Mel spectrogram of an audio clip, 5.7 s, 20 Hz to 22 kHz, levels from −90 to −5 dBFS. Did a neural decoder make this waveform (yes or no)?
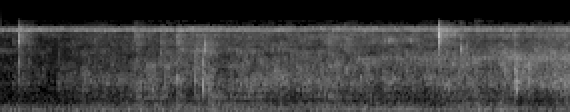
no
